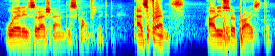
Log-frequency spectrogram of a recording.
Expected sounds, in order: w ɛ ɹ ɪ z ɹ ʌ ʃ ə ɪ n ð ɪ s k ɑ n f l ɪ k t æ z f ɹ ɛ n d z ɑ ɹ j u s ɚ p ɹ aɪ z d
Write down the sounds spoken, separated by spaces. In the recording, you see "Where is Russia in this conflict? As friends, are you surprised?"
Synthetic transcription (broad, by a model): w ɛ ɹ ɪ z ɹ ʌ ʃ ə ɪ n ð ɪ s k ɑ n f l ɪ k t æ z f ɹ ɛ n d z ɑ ɹ j u s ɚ p ɹ aɪ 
